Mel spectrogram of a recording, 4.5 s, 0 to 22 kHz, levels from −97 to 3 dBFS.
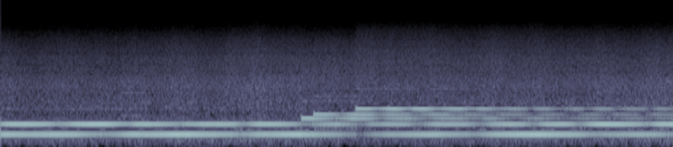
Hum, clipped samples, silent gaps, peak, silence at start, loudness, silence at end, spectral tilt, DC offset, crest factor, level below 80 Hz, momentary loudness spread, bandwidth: none; under 0.1%; none; -24 dBFS; 0 s; -33 LUFS; 0 s; -6 dB/octave; under 0.1%; 8 dB; -72 dBFS; 2 LU; 9.4 kHz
